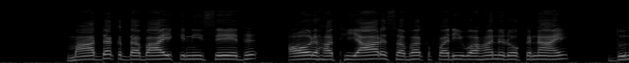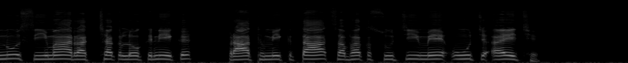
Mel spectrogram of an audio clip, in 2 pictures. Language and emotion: Maithili, neutral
